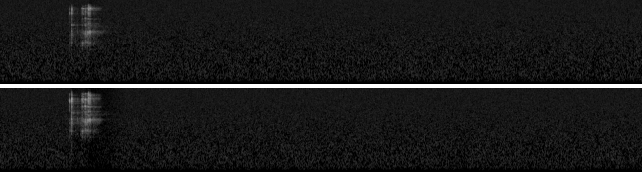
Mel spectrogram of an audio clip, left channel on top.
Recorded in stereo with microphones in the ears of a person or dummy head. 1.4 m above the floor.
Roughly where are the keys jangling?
Centre.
